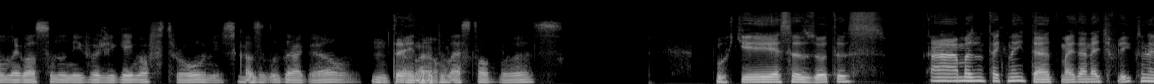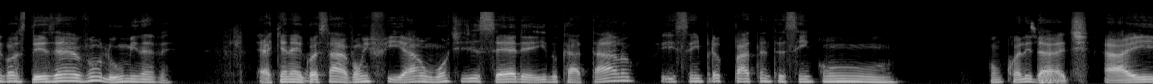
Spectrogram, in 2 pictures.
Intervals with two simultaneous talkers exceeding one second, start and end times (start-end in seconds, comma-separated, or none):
none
